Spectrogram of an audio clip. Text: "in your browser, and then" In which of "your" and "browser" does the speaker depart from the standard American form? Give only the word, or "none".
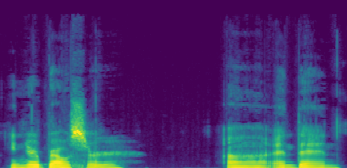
browser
